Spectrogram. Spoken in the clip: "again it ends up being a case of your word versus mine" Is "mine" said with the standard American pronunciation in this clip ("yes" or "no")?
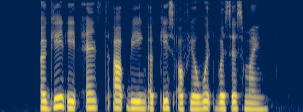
yes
